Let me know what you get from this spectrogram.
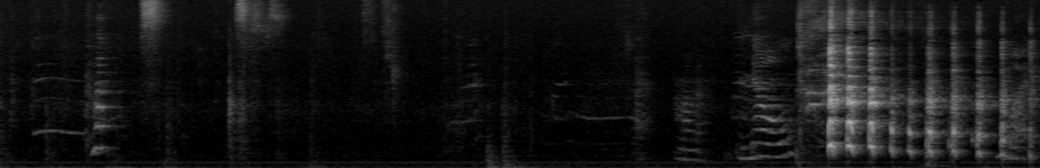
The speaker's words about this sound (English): No. Just cats.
